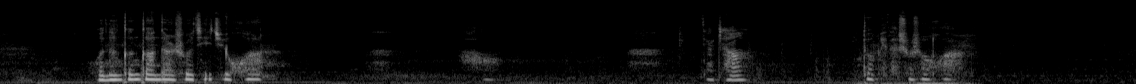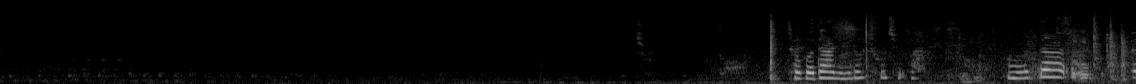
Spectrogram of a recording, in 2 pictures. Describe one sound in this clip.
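A middle-aged woman speaks softly and pleadingly close by.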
